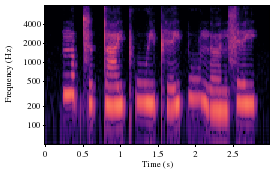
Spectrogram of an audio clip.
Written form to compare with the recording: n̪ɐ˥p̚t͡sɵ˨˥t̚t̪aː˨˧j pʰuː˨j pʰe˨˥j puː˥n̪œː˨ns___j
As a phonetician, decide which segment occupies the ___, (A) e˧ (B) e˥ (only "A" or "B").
B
